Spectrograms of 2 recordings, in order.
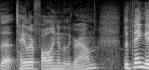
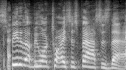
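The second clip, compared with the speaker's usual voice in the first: high, loud reenacted command; shouted stage line; 8 semitones higher, 4 dB louder than usual. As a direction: belt out the line to startle. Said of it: "and then I shout".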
